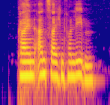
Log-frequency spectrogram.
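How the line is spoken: Dry, deadpan. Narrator (German): sagte Henning trocken

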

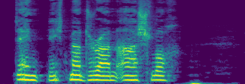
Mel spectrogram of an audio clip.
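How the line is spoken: Hoarse coughing voice. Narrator (German): hustete ich mit rauer Stimme

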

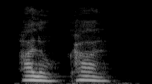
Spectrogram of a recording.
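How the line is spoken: Flat toneless male voice. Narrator (German): Seine Stimme klang tonlos

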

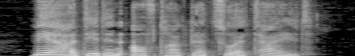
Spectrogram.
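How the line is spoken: Asked sharply. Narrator (German): fragte sie scharf

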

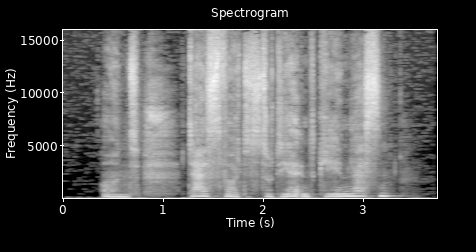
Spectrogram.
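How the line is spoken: Breathless. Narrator (German): sagte Ella atemlos

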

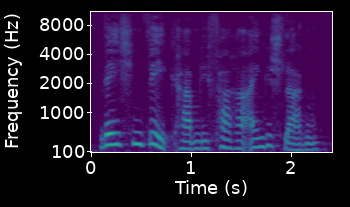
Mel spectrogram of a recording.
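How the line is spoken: Plain question. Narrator (German): fragte Valentin

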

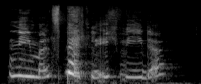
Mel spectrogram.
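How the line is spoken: Sobbing. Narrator (German): schluchzte

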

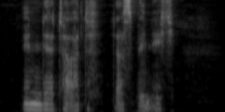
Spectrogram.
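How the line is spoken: Dejected murmur. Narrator (German): murmelte der Wissenschaftler

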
